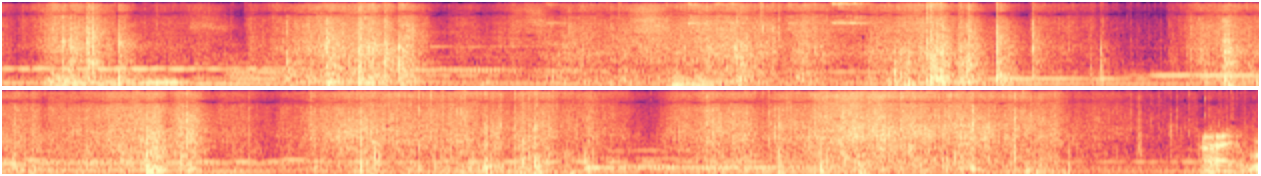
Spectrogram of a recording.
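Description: Exceptionally loud crinkling and crackling of a foil-lined insulated refrigeration bag being handled and pulled open, in bursts with short lulls.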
